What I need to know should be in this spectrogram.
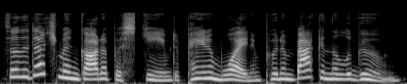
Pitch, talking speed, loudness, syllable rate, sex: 245 Hz, 265 wpm, -17 LUFS, 5.8 syllables/s, female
